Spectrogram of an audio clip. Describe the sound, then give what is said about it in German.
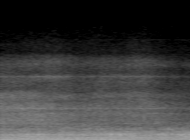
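Propeller aircraft engines roar at full speed before takeoff: a loud, dense, steady drone with a low throbbing hum that runs unbroken from start to finish. “Immer lauter wurde das Dröhnen der Motoren und die Propeller drehten sich mit Höchstgeschwindigkeit.”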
